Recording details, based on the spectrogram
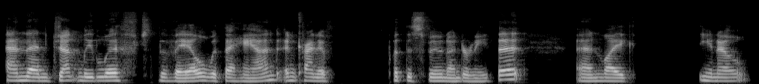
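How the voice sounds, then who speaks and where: A woman game master describes a scene for a tabletop game. She pauses often and fills the gaps with small words. Her voice sits low. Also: fairly even intonation. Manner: descriptive, halting with fillers.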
